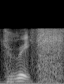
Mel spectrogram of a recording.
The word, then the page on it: drisse: Owstwecian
